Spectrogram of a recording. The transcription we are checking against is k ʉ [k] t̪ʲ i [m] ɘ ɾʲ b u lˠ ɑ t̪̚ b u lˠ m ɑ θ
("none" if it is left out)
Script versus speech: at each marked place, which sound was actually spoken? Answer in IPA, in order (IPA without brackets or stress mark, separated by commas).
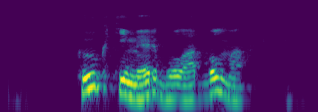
k, m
